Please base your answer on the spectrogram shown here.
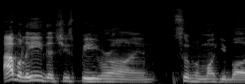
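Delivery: normal talking voice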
